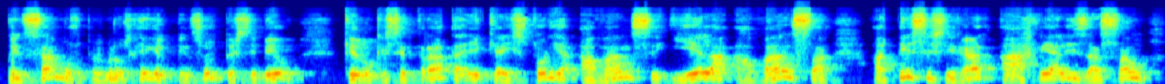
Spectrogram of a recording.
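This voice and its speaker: A man gives a university philosophy lecture, reading passages aloud and explaining them. He often repeats words when he hesitates. His voice is fairly high-pitched and animated, at a moderate pace.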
